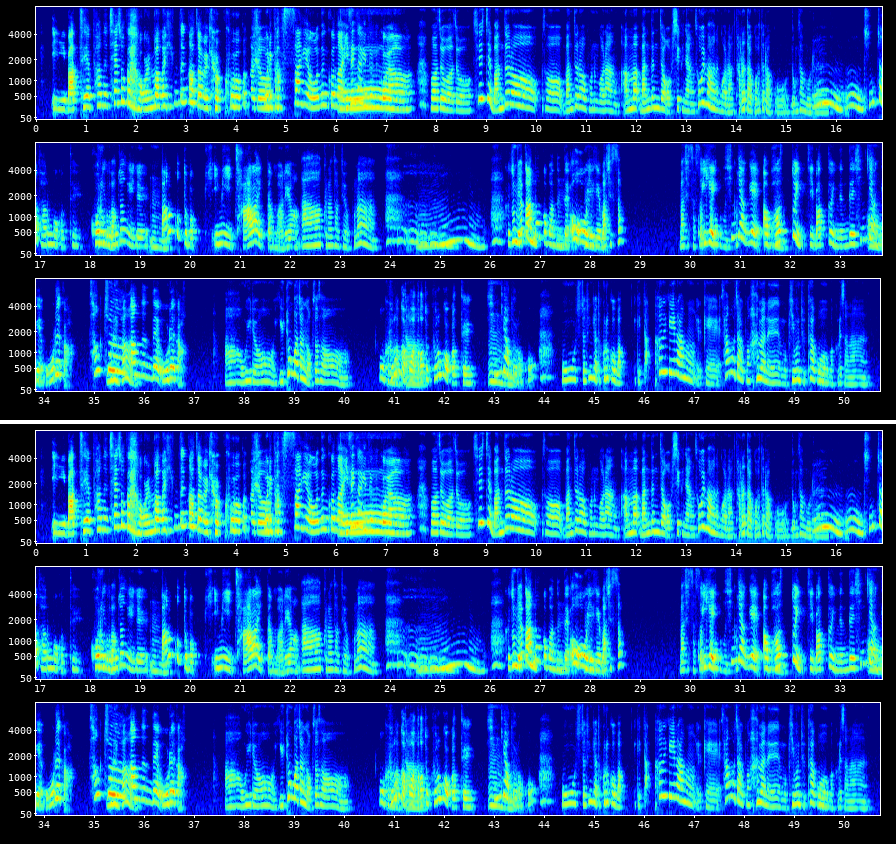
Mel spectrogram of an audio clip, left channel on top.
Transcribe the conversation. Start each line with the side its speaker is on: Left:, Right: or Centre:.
Right: 이 마트에 파는 채소가 <laughs> 얼마나 힘든 과정을 겪고, <laughs>
Left: 맞아.
Right: 우리 밥상에 오는구나,
Left: 오,
Right: 이 생각이 드는 거야.
Left: 맞아, 맞아. 실제 만들어서, 만들어 보는 거랑, 안 마, 만든 적 없이 그냥 소비만 하는 거랑 다르다고 하더라고, 농산물을.
Right: 음, 음, 진짜 다른 것 같아. 거기
Left: 그리고
Right: 농장에
Left: 막,
Right: 이제
Left: 음.
Right: 다른 것도 막 이미 자라 있단 말이야.
Left: 아, 그런 상태였구나.
Right: 음, 음,
Left: 음.
Right: 음, 음, 음.
Left: 헉,
Right: 그
Left: 그럼
Right: 직접
Left: 약간,
Right: 따먹어 봤는데,
Left: 음,
Right: 어, 어,
Left: 음,
Right: 얘기해봐.
Left: 맛있어? 맛있었어?
Right: 어, 이게
Left: 따먹어보니까?
Right: 신기한 게, 아, 맛도
Left: 음,
Right: 있지, 맛도 있는데 신기한
Left: 어.
Right: 게 오래 가. 상추
Left: 올해가,
Right: 땄는데 오래 가.
Left: 아, 오히려 이게 유통 과정이 없어서
Right: 어,
Left: 그런가
Right: 그런가
Left: 보다.
Right: 봐. 나도 그런 것 같아. 신기하더라고.
Left: 음. 오, 진짜 신기하다. 그리고 막, 이렇게 딱, 흙이랑 이렇게 상호작용 <laughs> 하면은 뭐 기분 좋다고
Right: 응.
Left: 막 그러잖아.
